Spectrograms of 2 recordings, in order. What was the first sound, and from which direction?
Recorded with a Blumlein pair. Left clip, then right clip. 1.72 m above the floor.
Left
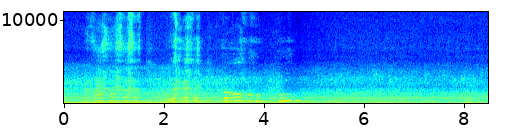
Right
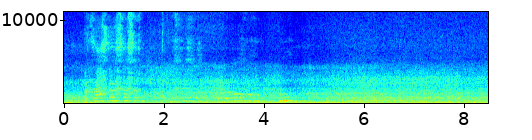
Laughter, 10° right.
